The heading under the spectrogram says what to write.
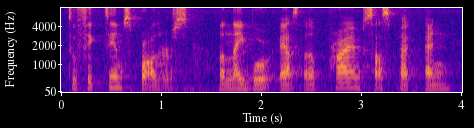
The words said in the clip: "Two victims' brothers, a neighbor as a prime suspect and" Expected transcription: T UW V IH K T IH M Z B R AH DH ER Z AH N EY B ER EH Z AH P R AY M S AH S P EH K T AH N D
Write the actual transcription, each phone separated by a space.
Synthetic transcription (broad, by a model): T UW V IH K T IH M S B R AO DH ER S AH N EY B ER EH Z AH P R AY M S AH S P EH K T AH N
